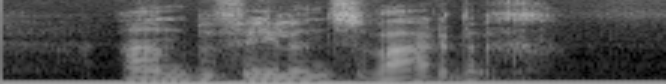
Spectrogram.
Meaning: recommendable, advisable
- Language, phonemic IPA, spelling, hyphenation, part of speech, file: Dutch, /ˌaːn.bə.veː.lənsˈʋaːr.dəx/, aanbevelenswaardig, aan‧be‧ve‧lens‧waar‧dig, adjective, Nl-aanbevelenswaardig.ogg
